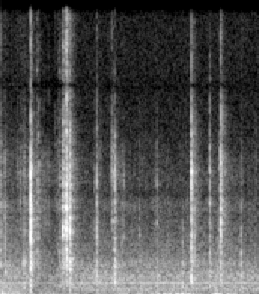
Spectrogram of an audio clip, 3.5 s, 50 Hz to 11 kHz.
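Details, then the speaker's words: A few sharp plastic clicks as the AC adapter power cord locks into the port of a Philips BiPAP A40 home non-invasive ventilator, with quiet room noise. "Once you get the cable connected, it will not get disconnected accidentally because of the locking mechanism."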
